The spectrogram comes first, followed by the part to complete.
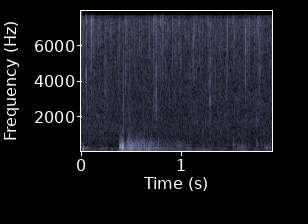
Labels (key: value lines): label: biophony, growl
recorder: SoundTrap 500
